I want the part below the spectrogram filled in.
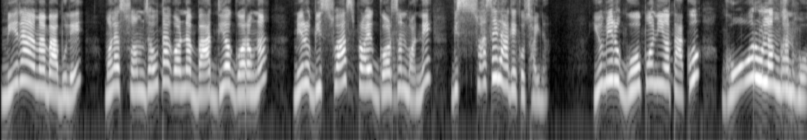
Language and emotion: Nepali, disgusted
